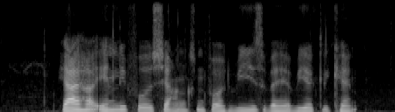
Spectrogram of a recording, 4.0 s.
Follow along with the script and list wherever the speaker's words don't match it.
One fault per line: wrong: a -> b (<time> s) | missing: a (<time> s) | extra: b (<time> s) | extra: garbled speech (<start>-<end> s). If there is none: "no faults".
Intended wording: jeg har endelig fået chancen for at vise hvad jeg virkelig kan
no faults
